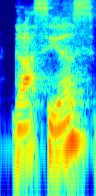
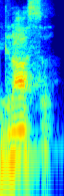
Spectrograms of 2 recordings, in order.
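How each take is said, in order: First: "Gracias" as grah-see-us, last s sounded; stressed final s. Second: "Graça" as grah-suh, ending open; no final s. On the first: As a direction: spell out all syllables of "Gracias" up to the s. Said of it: "We don't say". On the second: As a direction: say "Graça" in two syllables, dropping the last s. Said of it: "we say". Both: Shown as a demonstration.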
